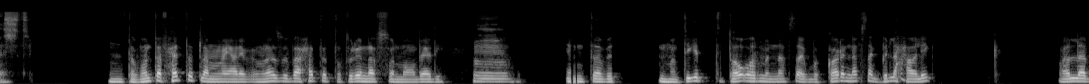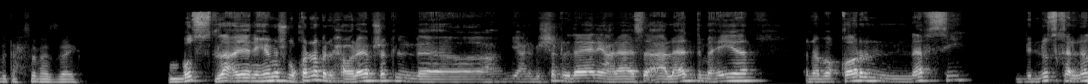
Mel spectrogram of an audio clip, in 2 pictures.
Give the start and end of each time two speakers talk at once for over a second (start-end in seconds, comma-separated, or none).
none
